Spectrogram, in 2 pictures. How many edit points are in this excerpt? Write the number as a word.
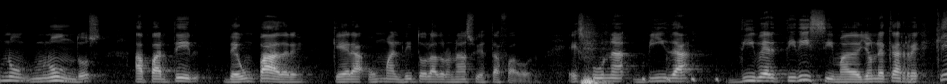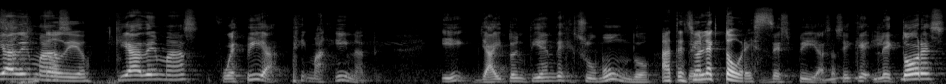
zero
